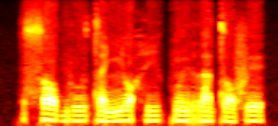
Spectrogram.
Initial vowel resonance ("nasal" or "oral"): oral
